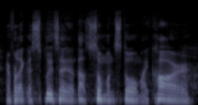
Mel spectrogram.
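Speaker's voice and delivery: usual speaking voice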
